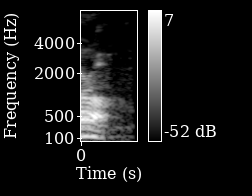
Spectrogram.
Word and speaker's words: burro: One of my daughters is like really You have to roll your R's when it's a double R. Burro.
